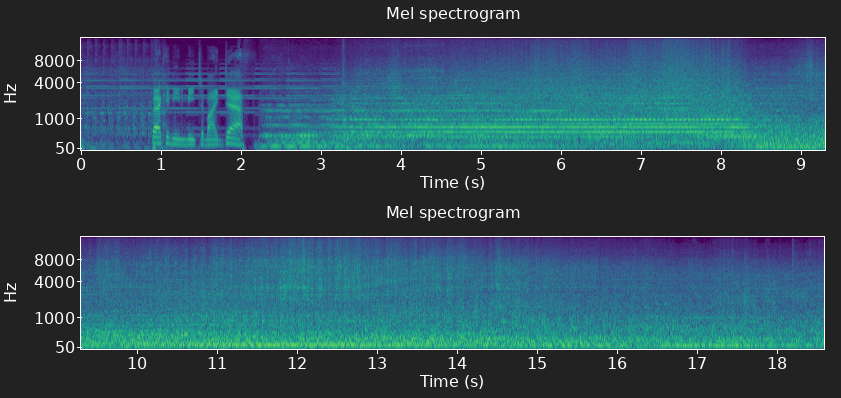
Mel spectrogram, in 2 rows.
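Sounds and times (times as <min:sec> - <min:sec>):
rumble and clatter of train rolling past: 0:00.0 - 0:18.5
speech: 0:00.9 - 0:02.5
train whistle blaring: 0:02.2 - 0:08.9.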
